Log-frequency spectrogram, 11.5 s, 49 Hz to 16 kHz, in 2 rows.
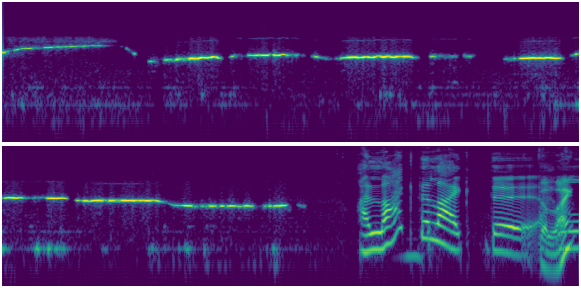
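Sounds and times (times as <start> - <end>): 
person whistling a long continuous tune: 0.0 - 8.8
speech: 9.4 - 11.5.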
